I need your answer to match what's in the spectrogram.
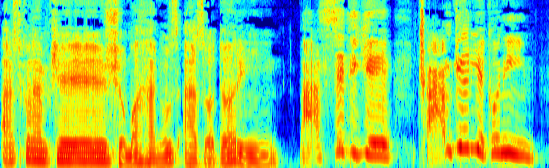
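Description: Man playing a wry teasing soldier, husky, lively pitch. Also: dry recording, clean studio sound, full character voice.

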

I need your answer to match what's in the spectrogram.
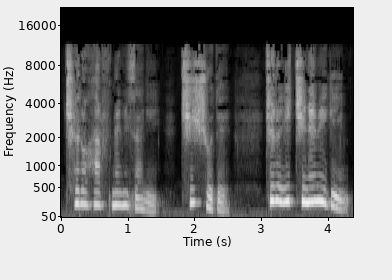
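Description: A storyteller voicing a young narwhal who desperately shouts and pleads for its father. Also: mid-range voice, lightly acted. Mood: distraught. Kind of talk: storybook character voice.

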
